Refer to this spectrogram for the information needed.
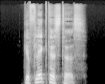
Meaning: strong/mixed nominative/accusative neuter singular superlative degree of gefleckt
- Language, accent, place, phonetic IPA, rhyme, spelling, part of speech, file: German, Germany, Berlin, [ɡəˈflɛktəstəs], -ɛktəstəs, geflecktestes, adjective, De-geflecktestes.ogg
